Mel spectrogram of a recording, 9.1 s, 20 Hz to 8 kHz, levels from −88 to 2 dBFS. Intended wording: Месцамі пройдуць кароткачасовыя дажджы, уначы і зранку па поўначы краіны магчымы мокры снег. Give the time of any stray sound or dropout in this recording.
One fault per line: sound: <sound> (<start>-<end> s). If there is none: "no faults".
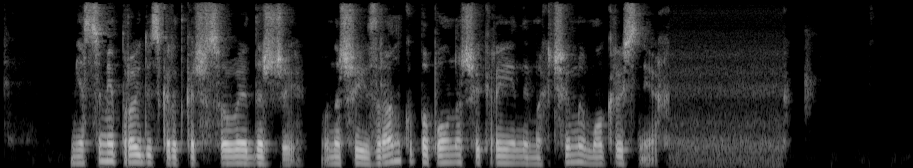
no faults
